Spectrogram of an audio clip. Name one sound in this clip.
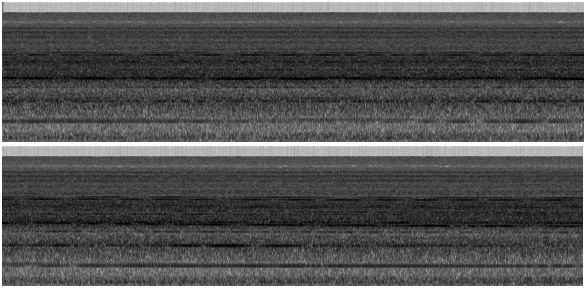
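A jet engine whines steadily as an airliner taxis.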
